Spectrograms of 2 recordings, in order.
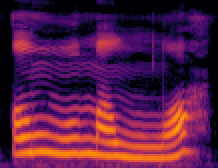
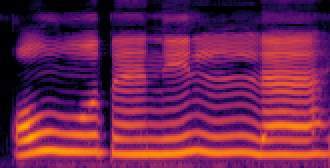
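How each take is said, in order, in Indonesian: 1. Kedua kata menyambung langsung tanpa bunyi 'ni' yang disisipkan. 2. Bunyi 'ni' disisipkan untuk menyambung kedua kata. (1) "tidak dibaca" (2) "tetapi dibaca"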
